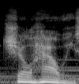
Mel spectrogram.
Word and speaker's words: Chilhowie: Post Office Box 510 and we are in Chilhowie, C H I L H O W I E, Chilhowie, Virginia.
